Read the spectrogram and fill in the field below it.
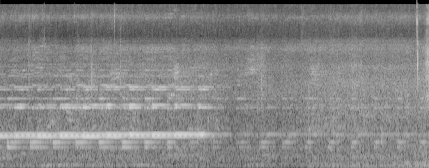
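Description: A Tobu Tojo Line train rumbles past a closed level crossing beneath an arch bridge near Kawagoe Station, a steady broadband roar with a sustained tonal hum that eases after about four seconds.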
